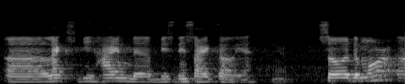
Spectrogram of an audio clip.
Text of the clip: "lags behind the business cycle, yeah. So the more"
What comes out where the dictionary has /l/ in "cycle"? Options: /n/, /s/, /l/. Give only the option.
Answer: /l/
